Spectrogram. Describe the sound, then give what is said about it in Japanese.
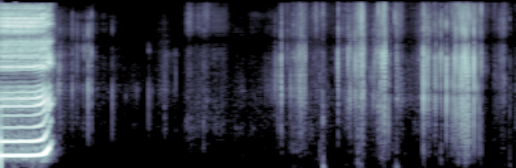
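Soft tearing and crinkling of a mandarin orange being peeled comes as a few faint, scattered bursts in the second half, after a short, loud tonal beep at the very start and a stretch of near-silence. “正解は、みかんだよー。一房取って、はい、あーん、”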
